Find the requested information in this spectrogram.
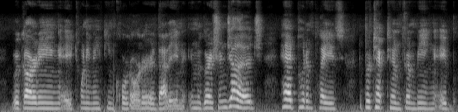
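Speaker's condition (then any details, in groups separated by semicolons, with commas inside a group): Cerebral palsy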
